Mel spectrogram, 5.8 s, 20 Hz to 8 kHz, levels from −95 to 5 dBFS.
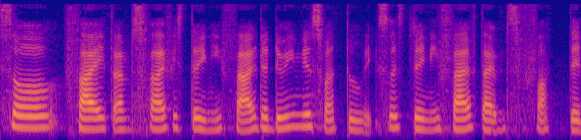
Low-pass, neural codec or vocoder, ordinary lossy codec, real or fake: none; codec, 16 kHz, 1.1 kbps, Voila-Tokenizer; none; fake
